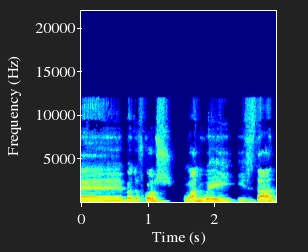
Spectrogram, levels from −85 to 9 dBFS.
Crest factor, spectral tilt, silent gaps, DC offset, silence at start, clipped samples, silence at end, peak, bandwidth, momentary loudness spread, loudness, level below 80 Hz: 14 dB; -5.5 dB/octave; none; under 0.1%; 0 s; under 0.1%; 0 s; -6 dBFS; 12.5 kHz; 8 LU; -21 LUFS; -60 dBFS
